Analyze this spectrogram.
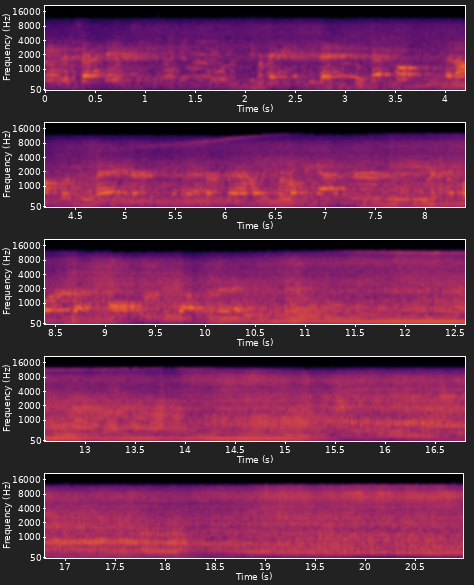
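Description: A diesel truck engine roars and strains under heavy load.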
